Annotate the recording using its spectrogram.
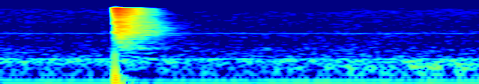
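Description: A single sharp kiss, a smack of the lips, about half a second in.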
